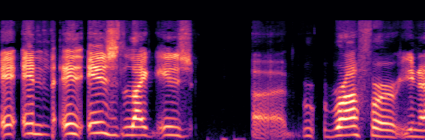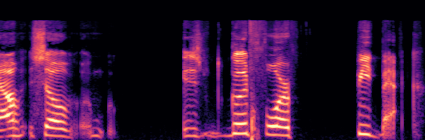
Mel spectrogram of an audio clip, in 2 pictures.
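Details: Female stroke survivor with aphasia after stroke, speaking in an interview; aphasia.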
